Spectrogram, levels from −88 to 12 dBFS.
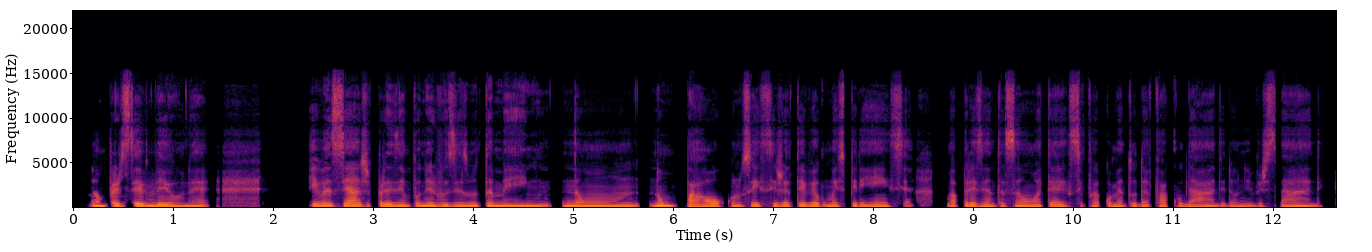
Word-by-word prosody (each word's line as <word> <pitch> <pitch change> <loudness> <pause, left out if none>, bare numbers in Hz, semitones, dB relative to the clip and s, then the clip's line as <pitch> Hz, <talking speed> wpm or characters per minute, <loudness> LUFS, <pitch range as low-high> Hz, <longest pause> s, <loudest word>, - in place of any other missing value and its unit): não 210 -2 +4
percebeu 185 -4 +3
né? 180 -2 0 1.0
E 215 - +2
você 215 -1 +2
acha 190 -4 +2
por 190 - +1
exemplo, 180 -2 +2
o - - +4
nervosismo 185 +1 +2
também 185 -2 +2
num 175 -2 +2
num 215 0 +5
palco 170 +1 0
não 165 - -1
sei 180 +4 -1
se - - -15
você 185 - -2
já 170 0 -1
teve 175 +2 -1
alguma 165 0 0
experiência, 170 -1 -3 0.3
uma 160 - -2
apresentação 170 0 -1
até 170 0 -2
você 135 - -10
fa 165 - -4
comentou 160 0 -3
da 155 - -3
faculdade, 160 0 -3
da 140 - -6
universidade. 145 +2 -3
170 Hz, 150 wpm, -22 LUFS, 160-185 Hz, 1.0 s, num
